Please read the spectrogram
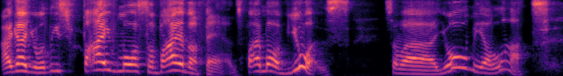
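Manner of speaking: loud eager sales pitch; pitching to Survivor. Retold or imitated. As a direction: sell it big and brash. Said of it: "I'll tell Survivor".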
